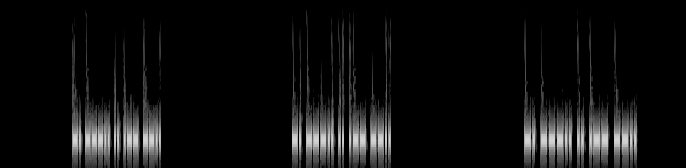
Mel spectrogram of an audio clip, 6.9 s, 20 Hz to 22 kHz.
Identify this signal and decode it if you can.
Morse code, heard as a keyed tone, about 60 wpm, 700 Hz. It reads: N8IWZ N8IWZ N8IWZ
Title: Speed Racing - USA 1x3 Call Signs 50wpm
